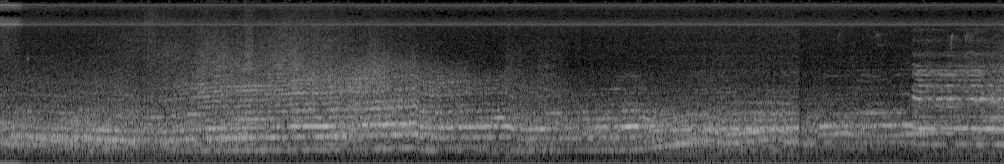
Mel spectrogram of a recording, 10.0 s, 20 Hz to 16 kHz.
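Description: Number 46 Ferrari race car at speed on a circuit, its engine a steady high whine with rising and falling pitch as it shifts through gears, loud and continuous with faint commentary-like voice in the background.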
